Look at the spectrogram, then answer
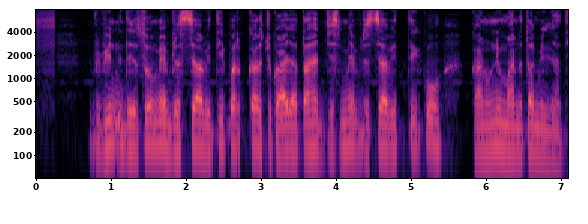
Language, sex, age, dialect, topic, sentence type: Hindi, male, 18-24, Kanauji Braj Bhasha, banking, statement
